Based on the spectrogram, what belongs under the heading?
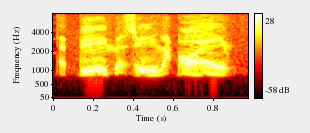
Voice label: chitchat; svencoop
